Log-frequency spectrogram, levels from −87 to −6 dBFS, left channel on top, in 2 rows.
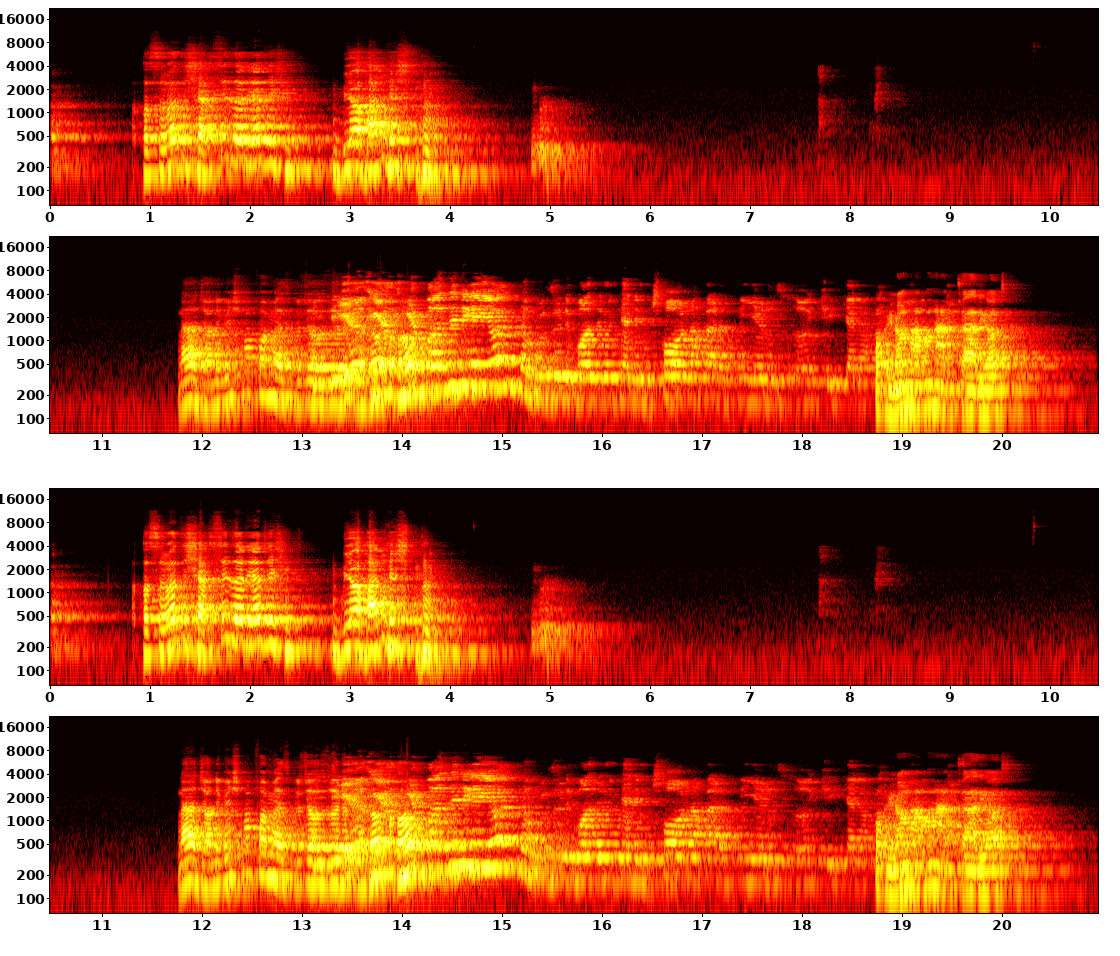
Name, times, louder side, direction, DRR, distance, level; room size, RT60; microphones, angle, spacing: voice 1, 0.9-2.4 2.8-3.9 11.8-14.1, right 3 dB, 30° right, 6 dB, 0.4 m, -20 dB
voice 2, 4.8-5.1 13.1-19.1 19.4-19.5, left 2 dB, 65° left, 0 dB, 1.1 m, -25 dB
voice 3, 18.7-20.0, left 2 dB, 25° left, 2 dB, 0.5 m, -21 dB
6.6 x 4.4 x 3.7 m, 1.4 s
head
